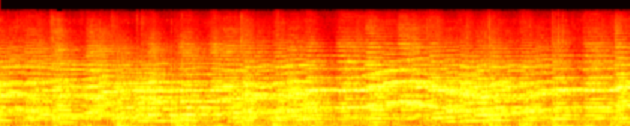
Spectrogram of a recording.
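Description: Live folk dance tune led by a fiddle, played as accompaniment for Morris dancing, with a steady running melody.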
